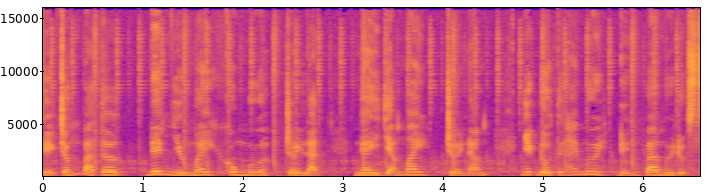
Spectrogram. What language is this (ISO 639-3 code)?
vie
